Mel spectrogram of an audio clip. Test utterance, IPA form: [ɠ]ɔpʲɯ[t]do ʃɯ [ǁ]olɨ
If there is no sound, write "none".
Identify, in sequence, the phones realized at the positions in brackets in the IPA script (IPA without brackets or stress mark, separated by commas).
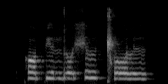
k, n, ǁ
